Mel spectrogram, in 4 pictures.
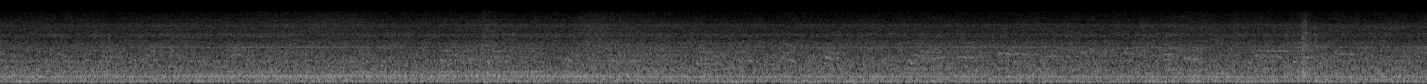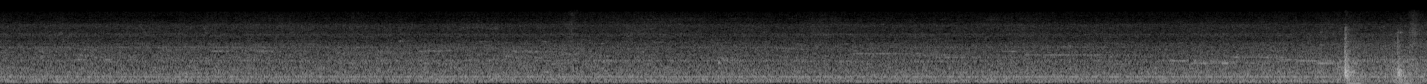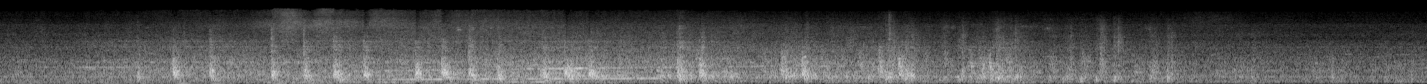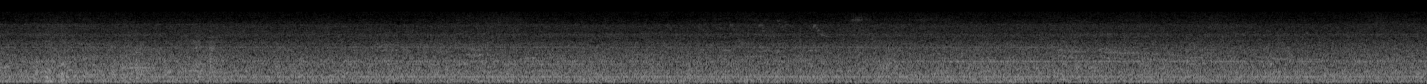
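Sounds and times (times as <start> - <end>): train wash rushing: 23.4 - 57.0
train wheels clacking over rail joints: 29.8 - 42.0.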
